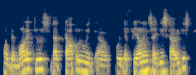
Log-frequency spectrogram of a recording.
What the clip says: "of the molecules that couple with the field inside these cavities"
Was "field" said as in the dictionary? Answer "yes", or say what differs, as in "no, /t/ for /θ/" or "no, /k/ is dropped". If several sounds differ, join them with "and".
no, /d/ is dropped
